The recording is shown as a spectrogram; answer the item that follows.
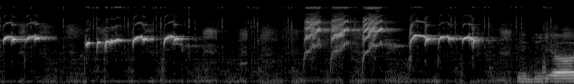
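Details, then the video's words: Greater green leafbird from Ujung Kulon, masteran training recording with a water fountain: varied warbled whistle phrases alternating with bursts of sharp sweeping notes, ending with a lower rising tone. "masteran cucak ijo dengan terapi air mancur"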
